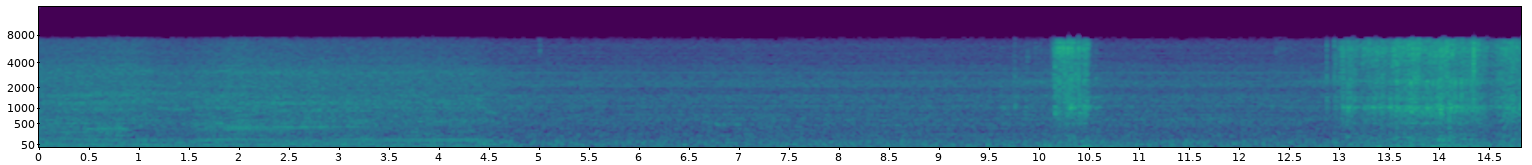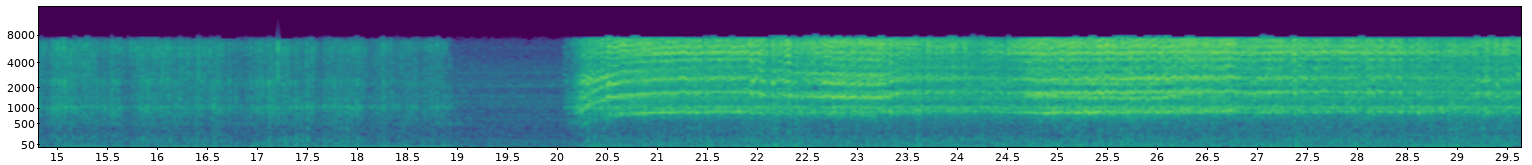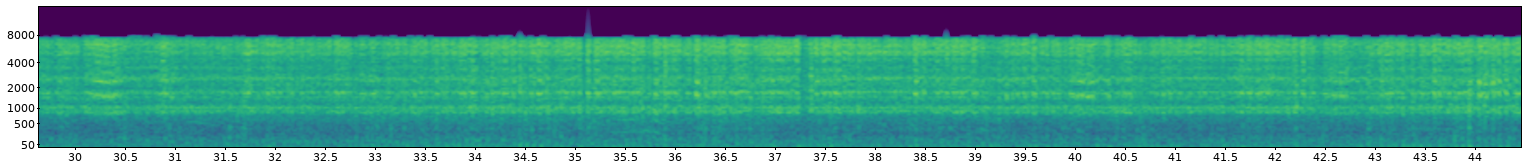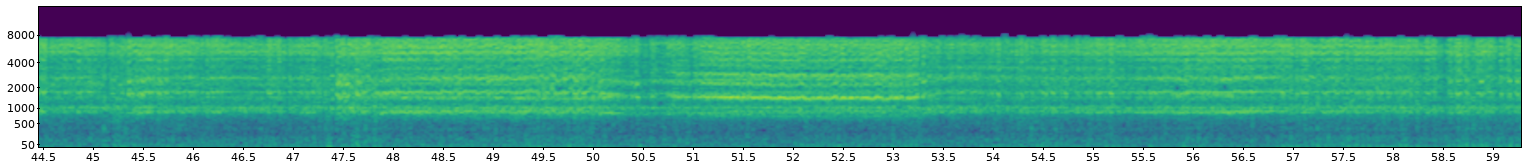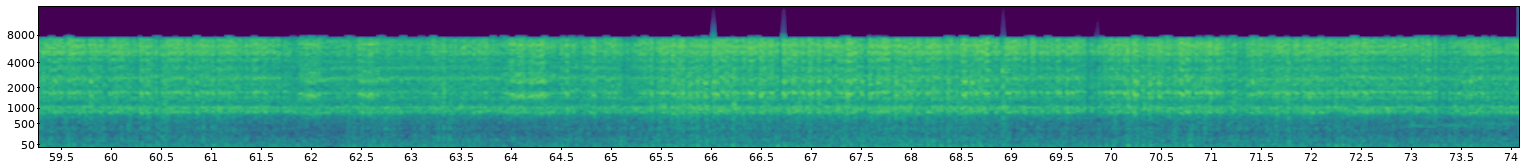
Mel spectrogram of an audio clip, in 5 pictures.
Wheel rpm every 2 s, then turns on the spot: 0, 0, 0, 0, 10, 10, 10, 20, 20, 10, 160, 220, 220, 230, 230, 230, 230, 230, 230, 230, 230, 230, 230, 230, 210, 210, 220, 230, 230, 230, 230, 230, 230, 230, 230, 230, 230.
14-20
